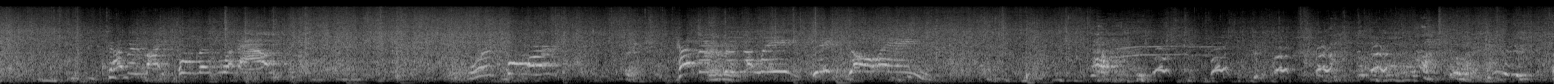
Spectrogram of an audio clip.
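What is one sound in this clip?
Young men laugh and shout with excitement.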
